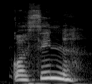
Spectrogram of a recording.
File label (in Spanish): Mixe, Mujer; cocina; Casa; INALI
